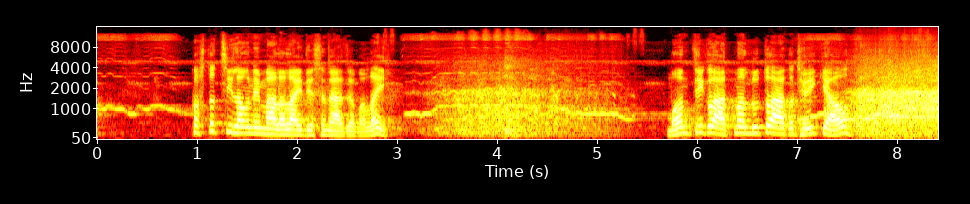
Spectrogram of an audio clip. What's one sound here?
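A man speaks clearly through a headset microphone, echoing in a large hall.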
